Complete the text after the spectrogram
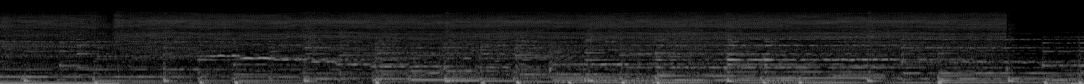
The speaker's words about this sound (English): Using buffing compound on your polish wheel keeps your rods and spacers nice and shiny.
